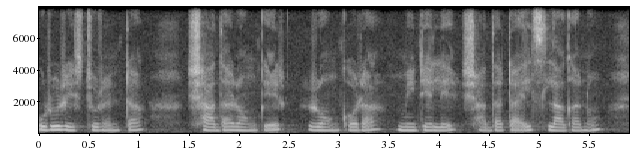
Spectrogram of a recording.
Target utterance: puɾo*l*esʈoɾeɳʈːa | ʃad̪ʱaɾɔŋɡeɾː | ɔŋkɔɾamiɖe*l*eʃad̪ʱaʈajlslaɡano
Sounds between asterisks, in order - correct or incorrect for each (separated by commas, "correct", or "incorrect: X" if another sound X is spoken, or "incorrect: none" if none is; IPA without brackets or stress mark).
incorrect: ɾ, correct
